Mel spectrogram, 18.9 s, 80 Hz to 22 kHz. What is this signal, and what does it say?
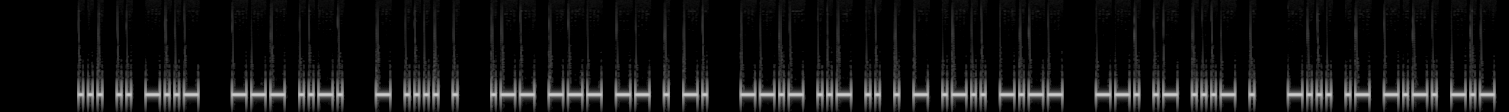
Morse code, heard as a keyed tone, about 20 wpm, 700 Hz. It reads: SIX OF THE WOMEN QUIETLY GAVE BACK
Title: Pangram Challenge v2 - 20wpm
